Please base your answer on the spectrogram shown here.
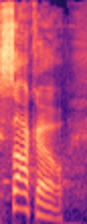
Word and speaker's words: Saco: If you don't know how to say it, it's like Saco. Like he fucking thing you wear on your foot and oh.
